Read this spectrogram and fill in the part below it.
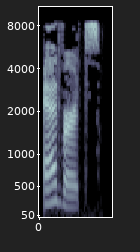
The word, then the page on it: adverts: British English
